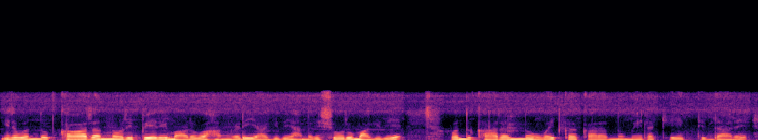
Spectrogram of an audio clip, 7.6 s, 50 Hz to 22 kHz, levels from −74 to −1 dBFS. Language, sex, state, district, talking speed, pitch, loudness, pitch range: Kannada, female, Karnataka, Bangalore, 135 wpm, 235 Hz, -16 LUFS, 215-250 Hz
